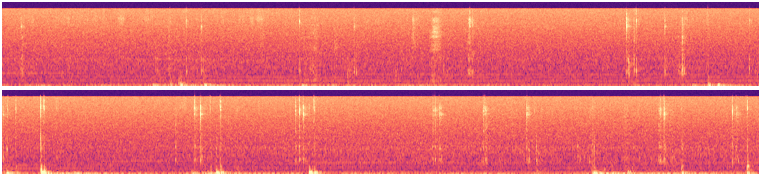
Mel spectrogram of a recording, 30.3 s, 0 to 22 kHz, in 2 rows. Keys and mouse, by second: 1.1-3.4 middle drag, 9.4-12.5 drag, 13.6-15.9 middle drag, 15.9 e, 19.1-23.2 drag, 19.4 e, 21.3 e, 24.8-30.0 drag, 30.0 middle click.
